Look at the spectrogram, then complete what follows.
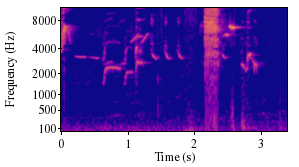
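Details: Mountain tailorbird singing: a run of thin, evenly spaced whistled notes stepping up and down, then a loud hissing rustle and a few more chirps.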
